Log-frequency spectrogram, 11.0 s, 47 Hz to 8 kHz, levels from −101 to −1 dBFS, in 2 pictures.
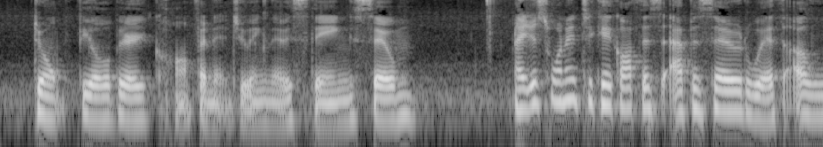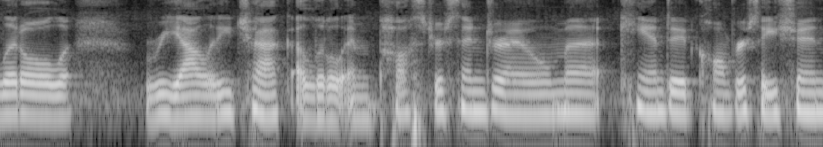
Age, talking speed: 30-49, 155 wpm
